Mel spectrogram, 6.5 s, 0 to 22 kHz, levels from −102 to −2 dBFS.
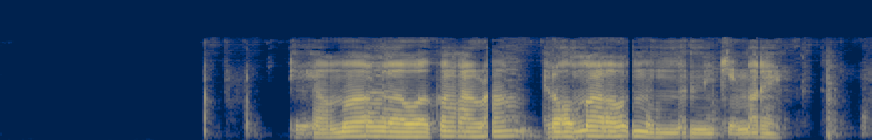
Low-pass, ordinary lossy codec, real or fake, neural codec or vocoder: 7.2 kHz; MP3, 48 kbps; fake; codec, 44.1 kHz, 1.7 kbps, Pupu-Codec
